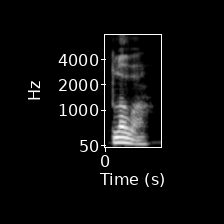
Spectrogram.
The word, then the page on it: blower: Australian English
